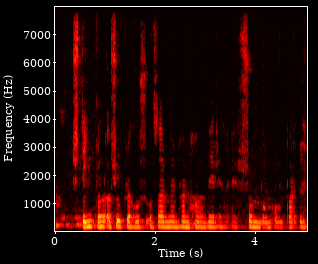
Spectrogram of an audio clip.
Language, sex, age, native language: Icelandic, male, 20-29, Icelandic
